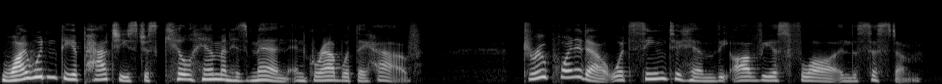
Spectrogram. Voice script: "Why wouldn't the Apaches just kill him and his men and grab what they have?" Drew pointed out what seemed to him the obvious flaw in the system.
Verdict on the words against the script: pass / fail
pass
